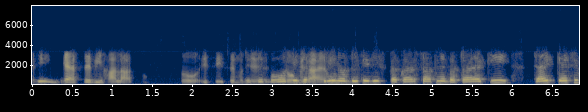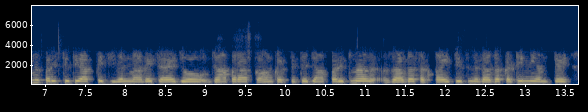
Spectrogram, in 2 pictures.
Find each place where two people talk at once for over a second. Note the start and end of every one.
2.7-4.1

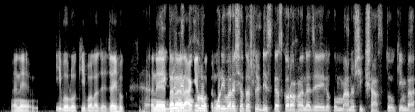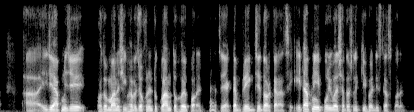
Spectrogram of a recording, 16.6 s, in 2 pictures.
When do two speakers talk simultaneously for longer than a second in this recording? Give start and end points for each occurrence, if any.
3.2-4.4

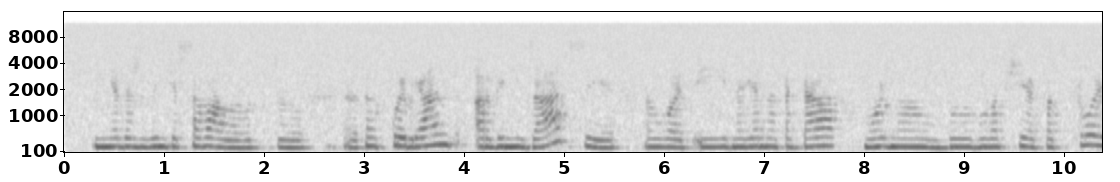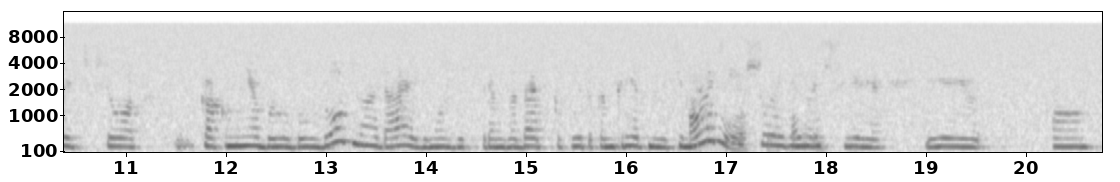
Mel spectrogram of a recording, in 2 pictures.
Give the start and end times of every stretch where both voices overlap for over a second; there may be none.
16.6-18.4

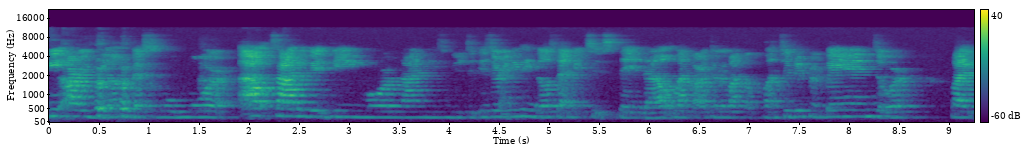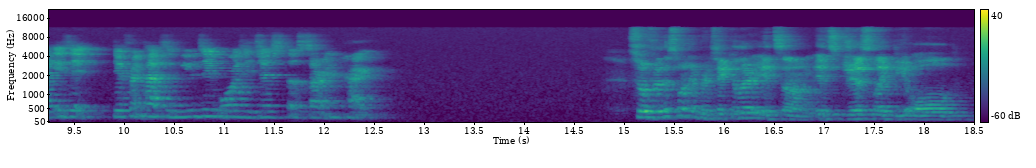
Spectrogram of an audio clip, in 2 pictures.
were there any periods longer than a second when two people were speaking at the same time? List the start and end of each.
none

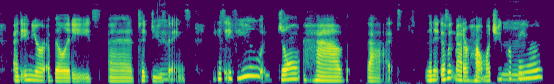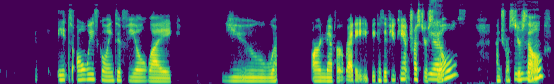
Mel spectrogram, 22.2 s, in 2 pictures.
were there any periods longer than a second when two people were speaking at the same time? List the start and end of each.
none

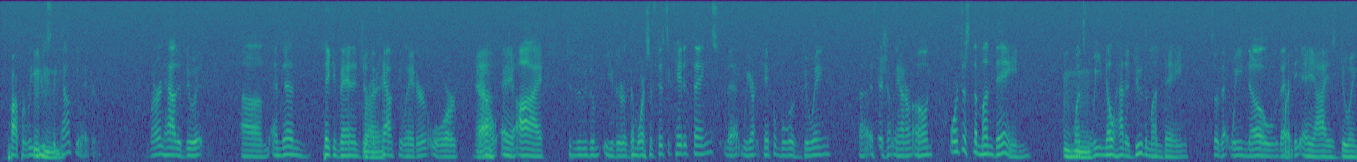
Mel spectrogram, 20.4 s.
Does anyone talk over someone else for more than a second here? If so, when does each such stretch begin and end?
none

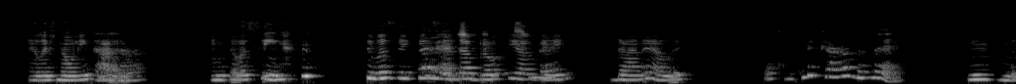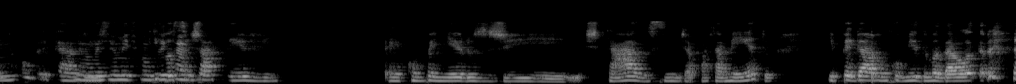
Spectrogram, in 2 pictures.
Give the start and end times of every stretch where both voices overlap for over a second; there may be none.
4.2-5.6

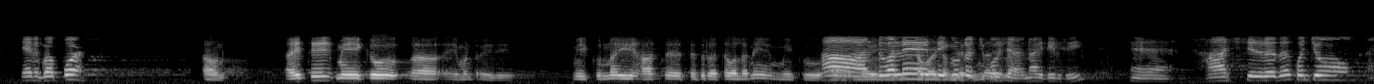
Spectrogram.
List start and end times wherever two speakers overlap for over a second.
8.3-10.2

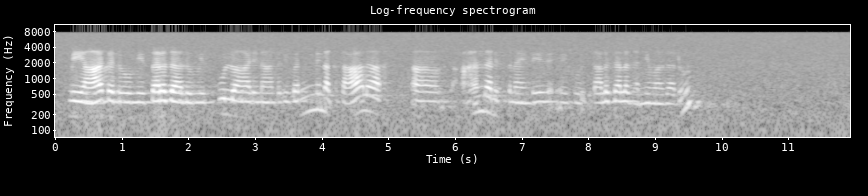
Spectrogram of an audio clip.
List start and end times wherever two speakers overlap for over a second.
none

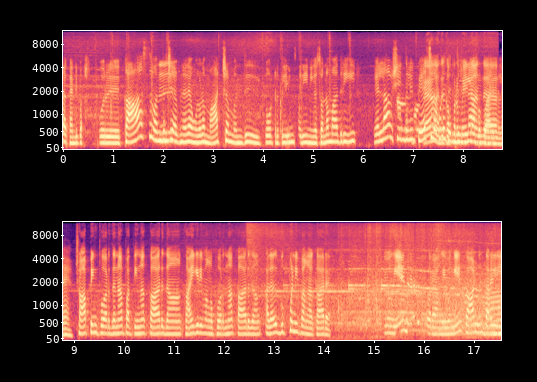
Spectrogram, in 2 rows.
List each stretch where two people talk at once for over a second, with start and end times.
6.8-8.5

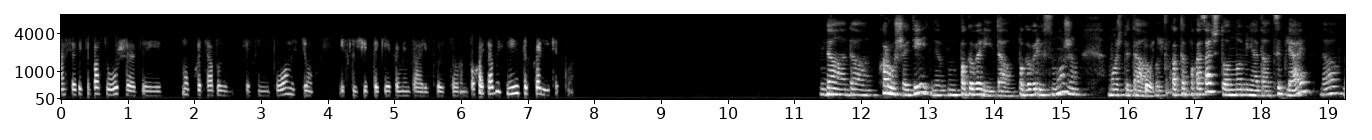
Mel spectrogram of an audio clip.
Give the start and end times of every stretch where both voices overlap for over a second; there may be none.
none

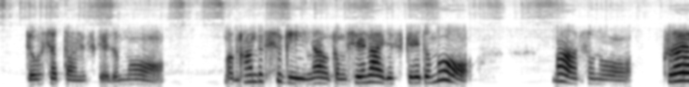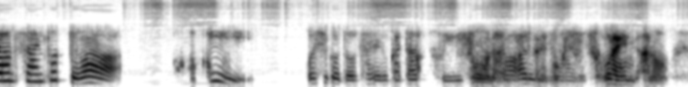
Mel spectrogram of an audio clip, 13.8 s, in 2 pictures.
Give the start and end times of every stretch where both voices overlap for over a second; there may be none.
11.5-13.2

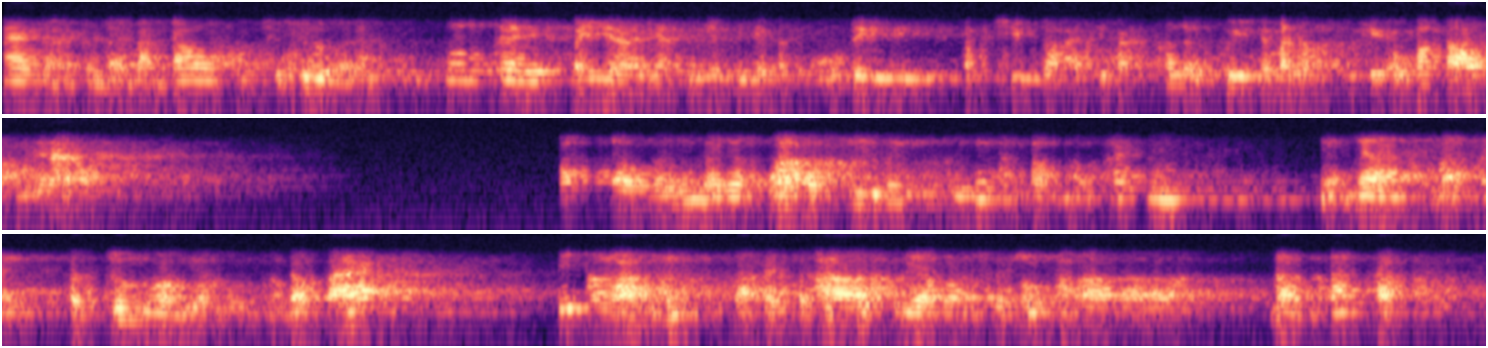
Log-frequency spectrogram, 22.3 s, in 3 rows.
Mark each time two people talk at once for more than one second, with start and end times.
none

